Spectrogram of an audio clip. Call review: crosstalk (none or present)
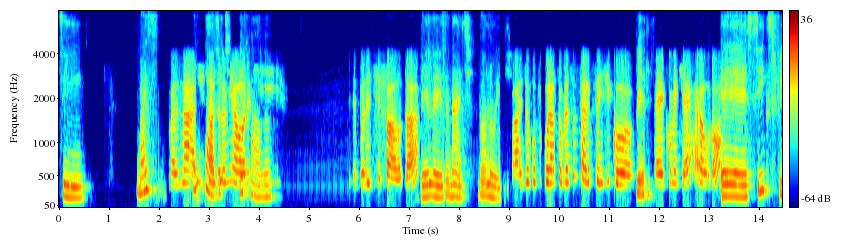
present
